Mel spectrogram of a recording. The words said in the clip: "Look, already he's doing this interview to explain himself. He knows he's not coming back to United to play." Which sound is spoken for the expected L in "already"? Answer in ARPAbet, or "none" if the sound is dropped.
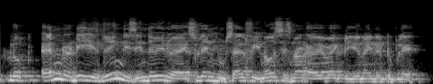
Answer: N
